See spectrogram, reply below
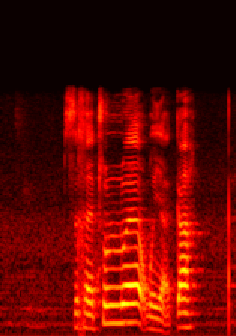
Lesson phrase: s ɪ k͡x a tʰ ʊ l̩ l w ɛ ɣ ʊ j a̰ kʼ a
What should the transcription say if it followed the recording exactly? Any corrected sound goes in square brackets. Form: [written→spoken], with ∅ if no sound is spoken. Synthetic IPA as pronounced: s ɪ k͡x [a→ɛ] tʰ ʊ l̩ l w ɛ ɣ ʊ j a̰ kʼ a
